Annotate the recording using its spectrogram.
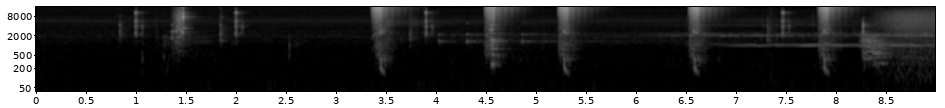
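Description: Short game menu blips sound as items are selected.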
